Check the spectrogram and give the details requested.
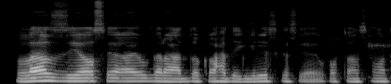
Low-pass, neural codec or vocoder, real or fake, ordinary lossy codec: none; vocoder, 44.1 kHz, 128 mel bands every 256 samples, BigVGAN v2; fake; none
